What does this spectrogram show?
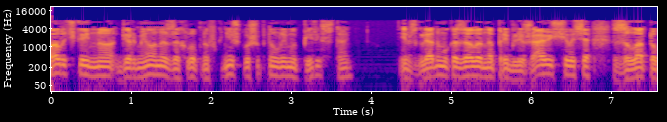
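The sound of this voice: The reader uses an unforced reading voice. Behind it, the background stays quiet.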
